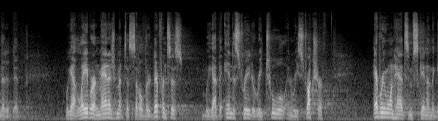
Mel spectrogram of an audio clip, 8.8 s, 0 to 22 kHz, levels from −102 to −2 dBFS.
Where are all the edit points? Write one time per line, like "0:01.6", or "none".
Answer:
0:06.0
